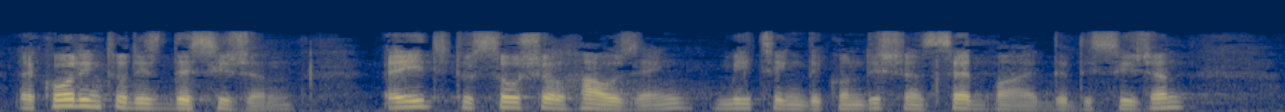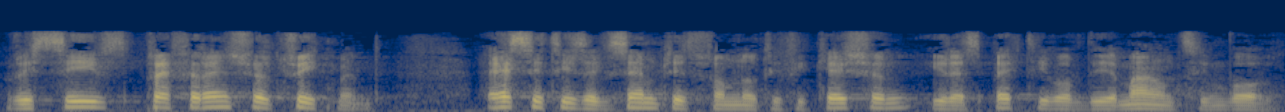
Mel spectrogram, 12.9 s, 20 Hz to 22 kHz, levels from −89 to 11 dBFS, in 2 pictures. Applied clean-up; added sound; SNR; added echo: none; none; none; none.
